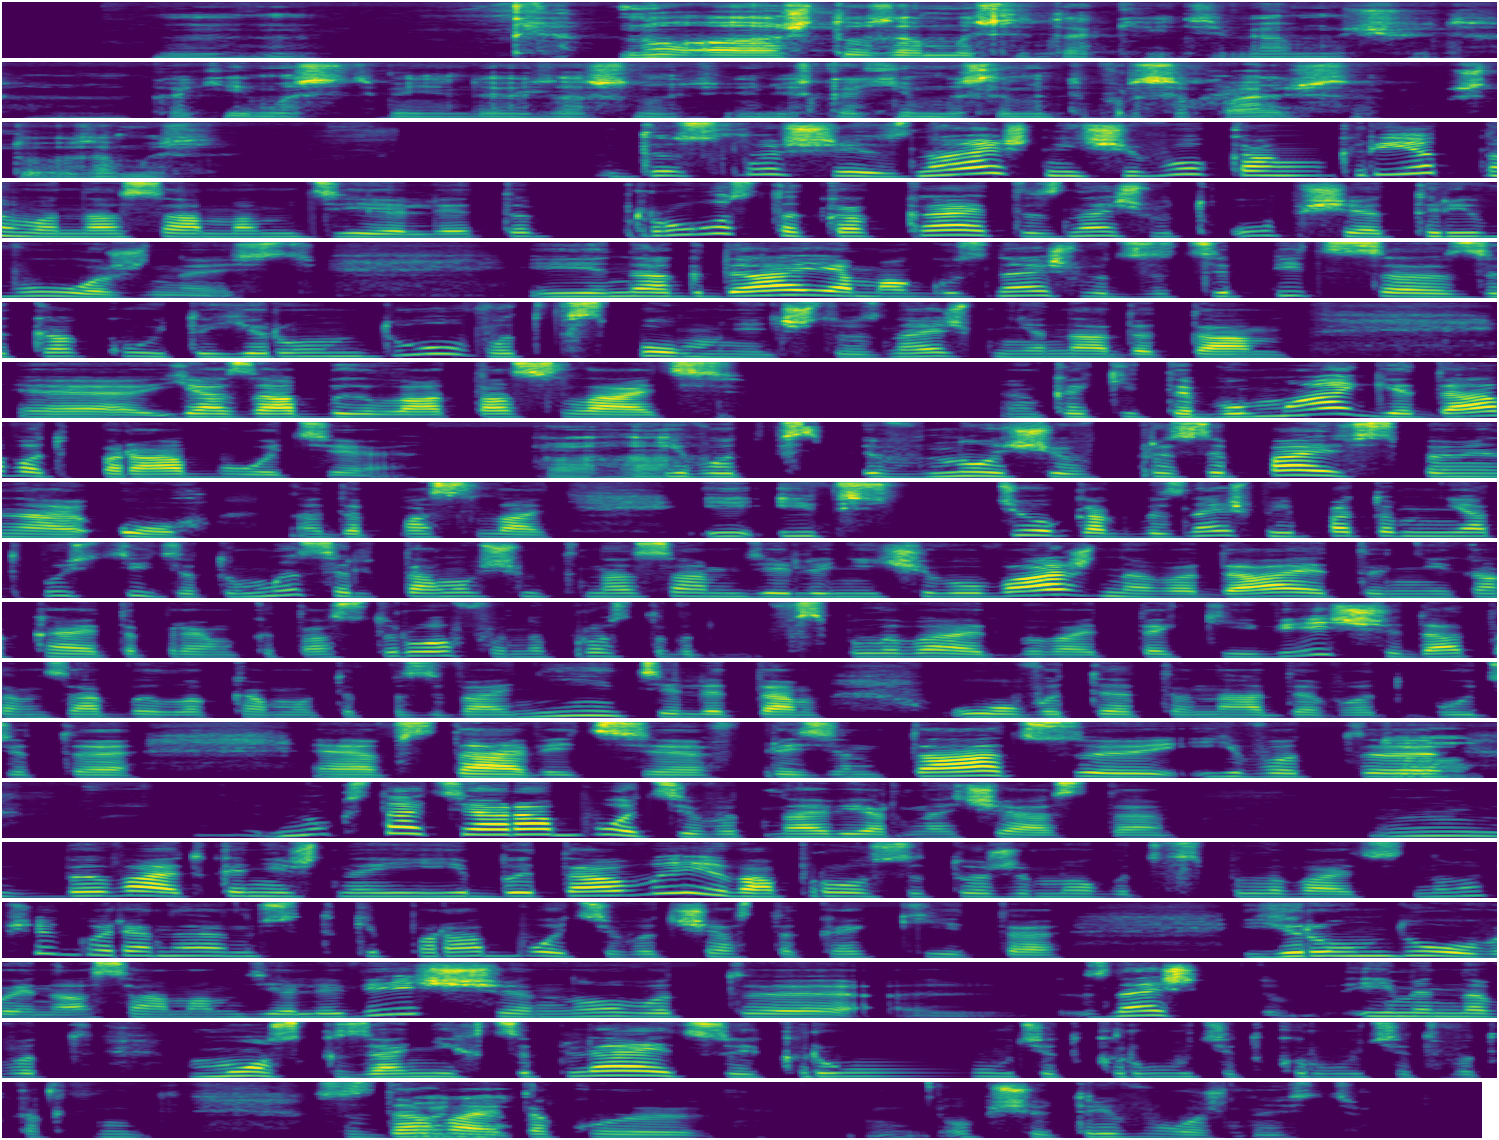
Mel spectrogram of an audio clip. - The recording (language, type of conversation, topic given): Russian, advice, Как справиться с частыми ночными пробуждениями из-за тревожных мыслей?
- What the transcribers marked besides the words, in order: static; exhale; distorted speech; tapping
